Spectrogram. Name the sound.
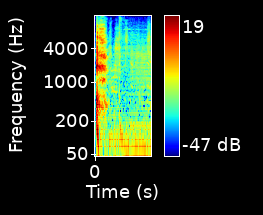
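cough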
